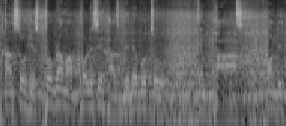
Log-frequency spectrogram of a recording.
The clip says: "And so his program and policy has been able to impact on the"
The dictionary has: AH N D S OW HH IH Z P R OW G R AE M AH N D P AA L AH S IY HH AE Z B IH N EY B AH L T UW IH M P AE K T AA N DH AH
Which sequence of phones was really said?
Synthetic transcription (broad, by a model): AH N S OW HH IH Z P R OW G R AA M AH N P AA L AH S IY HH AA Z B IH N EY B AH L T UW IH M P AE K T AA N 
